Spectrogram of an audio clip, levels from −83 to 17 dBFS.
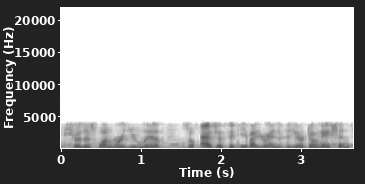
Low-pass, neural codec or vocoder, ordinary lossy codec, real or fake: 7.2 kHz; autoencoder, 48 kHz, 32 numbers a frame, DAC-VAE, trained on Japanese speech; AAC, 16 kbps; fake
